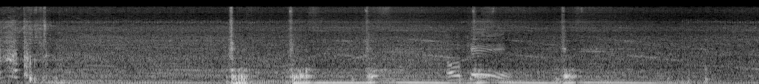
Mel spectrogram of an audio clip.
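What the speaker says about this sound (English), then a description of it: "Okay, start the car." A turbocharged Hyundai Santa Fe 2.0T with an underboost fault and a leaking intercooler starts up close by, then runs and revs in short bursts over a steady idle. A person says a single brief word.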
